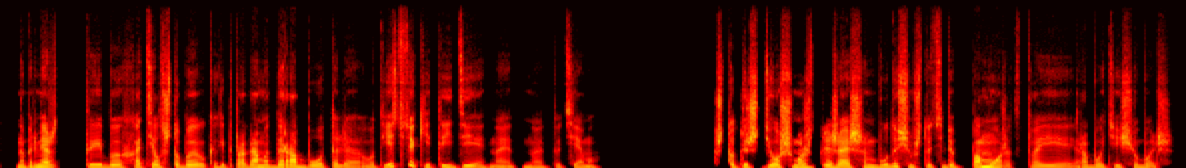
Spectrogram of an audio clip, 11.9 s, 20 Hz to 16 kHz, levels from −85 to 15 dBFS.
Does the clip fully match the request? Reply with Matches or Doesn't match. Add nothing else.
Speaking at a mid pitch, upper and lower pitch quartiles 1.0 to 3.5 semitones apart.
Matches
